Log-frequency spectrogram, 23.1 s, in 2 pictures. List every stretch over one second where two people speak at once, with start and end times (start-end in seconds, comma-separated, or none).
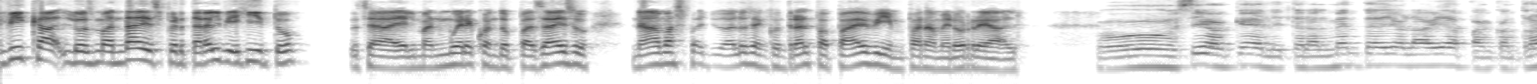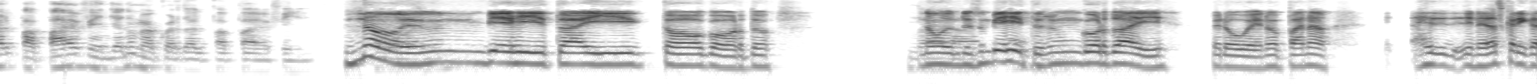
18.4-19.6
